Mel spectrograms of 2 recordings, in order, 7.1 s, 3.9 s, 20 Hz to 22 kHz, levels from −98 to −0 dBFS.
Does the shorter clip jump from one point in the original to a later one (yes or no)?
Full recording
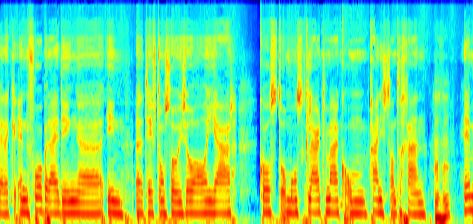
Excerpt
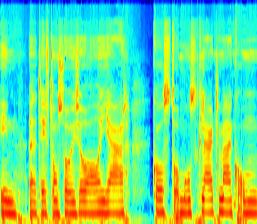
no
